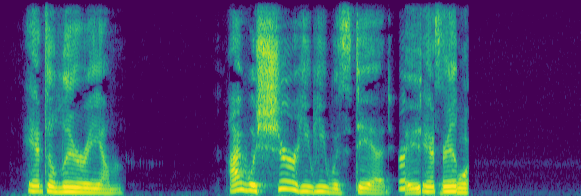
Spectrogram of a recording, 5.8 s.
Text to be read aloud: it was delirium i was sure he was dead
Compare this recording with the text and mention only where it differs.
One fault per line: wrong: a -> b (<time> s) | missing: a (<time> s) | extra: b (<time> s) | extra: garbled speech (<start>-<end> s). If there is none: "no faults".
missing: was (0.5 s)
extra: he (3.1 s)
extra: garbled speech (4.0-4.7 s)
